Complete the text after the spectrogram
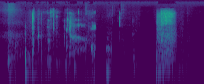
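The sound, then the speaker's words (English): Chewing on steak, with irregular wet smacks and crunchy bites at an uneven rhythm, followed by a brief louder breathy hiss near the end. No one speaks. “what were you eating? Steak.”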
